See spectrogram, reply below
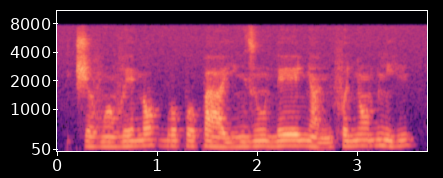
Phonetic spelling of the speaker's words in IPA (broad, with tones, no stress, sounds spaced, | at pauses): t͡ʃ ə˨ v ɔ̃˨ v e˧ n ɔ˦ ɡ͡b o˧ p o˨˦ p aː˨ j ĩ˨ z ũ˦˨ n eː˦ ɲ ã˨ ɾ ĩ˧ f ə˧ ɲ ɔ̃˦ ɓ ĩ˦˨ j i˦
